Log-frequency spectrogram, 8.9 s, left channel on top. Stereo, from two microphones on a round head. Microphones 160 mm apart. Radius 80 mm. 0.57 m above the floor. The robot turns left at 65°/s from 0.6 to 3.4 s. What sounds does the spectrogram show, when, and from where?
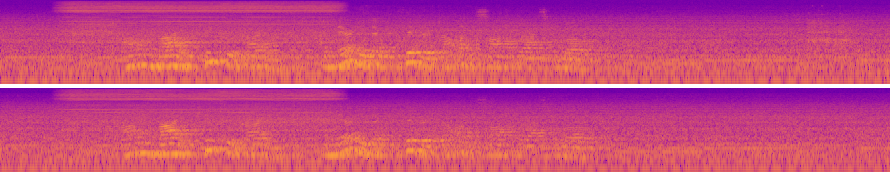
1.2 s a woman speaking: 55° right, 9.5 m; by 6.0 s 160° left, 9.5 m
